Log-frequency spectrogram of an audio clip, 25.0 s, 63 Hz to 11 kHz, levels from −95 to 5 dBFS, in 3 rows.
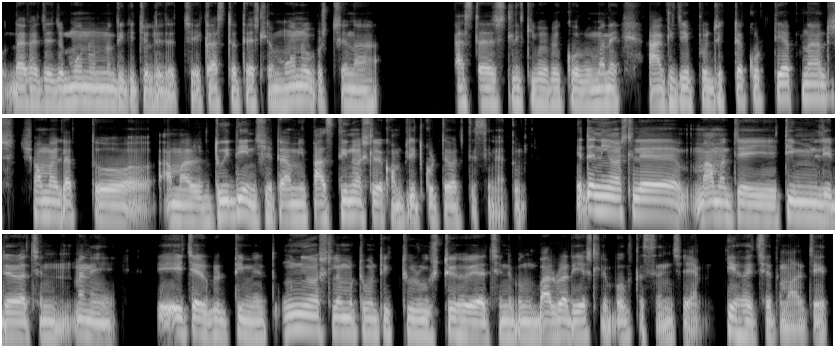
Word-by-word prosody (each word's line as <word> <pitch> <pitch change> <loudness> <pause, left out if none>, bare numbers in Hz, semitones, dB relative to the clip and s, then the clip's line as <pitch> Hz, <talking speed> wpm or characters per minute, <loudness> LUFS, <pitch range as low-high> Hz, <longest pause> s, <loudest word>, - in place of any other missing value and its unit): দেখা 105 -1 +1
যায় 100 -2 0
যে - - +3
মন 115 0 +2
অন্যদিকে 105 -2 0
চলে - - 0
যাচ্ছে। - - -4 0.2
কাজটাতে 100 0 -2
আসলে 100 - -5
মনও 115 +1 +2
বসছে 95 0 -5
না। 95 - 0 0.9
কাজটা 105 0 -2
আসলে 105 +2 -2
কীভাবে 100 0 0
করব? 95 -1 +1
মানে 105 0 +2 0.4
আগে 105 +1 -2
যে 110 - +2
প্রজেক্টটা 105 +3 -1
করতে 115 +2 -5
আপনার 130 0 -1 0.4
সময় 120 -1 +2
লাগত 110 +2 -3 0.8
আমার 100 -1 +2 0.2
২ 125 0 +4
দিন, 130 -4 +5
সেটা 110 -1 0
আমি 105 0 +1
৫ 105 -1 +3
দিনেও 125 -1 +3
আসলে 115 +2 +2
কমপ্লিট 95 0 0
করতে 95 -2 -1
পারতেসিনা 90 -1 -4
না। - - -4
তো - - -5 0.6
এটা 170 - +5
নিয়েও 150 -2 +5
আসলে 135 -1 +3 0.7
আমার 115 -2 +2
যে 115 - +3 0.4
টিম 125 -2 +3 0.2
লিডার 100 -1 +3
আছেন 100 +1 -3 0.3
মানে 105 -4 +1 0.7
এ - - +3 0.2
HR 120 -3 +3
গুলো 105 -3 -1
টিমের, 100 -4 0
তো - - -13
উনিও 140 -1 +3
আসলে 120 +2 -2
মোটামুটি 115 0 -2
একটু 115 - -11
রুষ্টই 105 +2 0
হয়ে 100 -1 +4
আছেন 95 +1 -4
এবং 100 - 0 0.2
বারবারই 100 +1 +2
আসলে - - -5
বলতেসেন 100 +2 -4
যে, - - -3 0.4
"কী 125 - +2
হয়েছে 100 -3 -1
তোমার? - - -2
যে - - +1
105 Hz, 160 wpm, -23 LUFS, 100-115 Hz, 0.9 s, দিন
